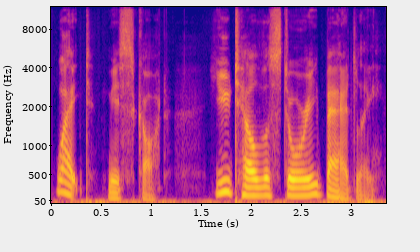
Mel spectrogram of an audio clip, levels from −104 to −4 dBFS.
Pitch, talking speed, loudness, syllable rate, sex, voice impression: 130 Hz, 145 wpm, -17 LUFS, 3.7 syllables/s, female, masculine, adult-like, slightly tensed, slightly dark, slightly hard, muffled, calm, reassuring, slightly unique, kind, modest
